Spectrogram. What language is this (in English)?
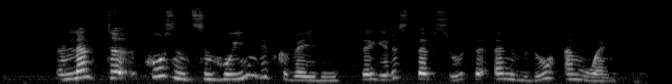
Kabyle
